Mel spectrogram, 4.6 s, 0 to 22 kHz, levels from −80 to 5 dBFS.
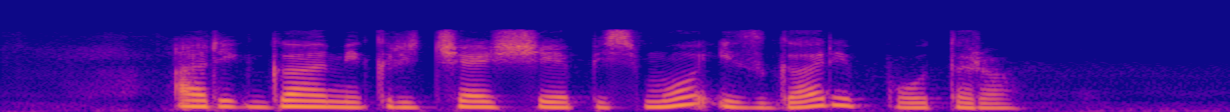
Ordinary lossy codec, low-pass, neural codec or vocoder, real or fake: none; 7.2 kHz; codec, 24 kHz, 0.9 kbps, DualCodec; fake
